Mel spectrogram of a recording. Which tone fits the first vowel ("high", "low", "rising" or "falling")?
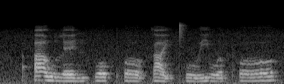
falling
